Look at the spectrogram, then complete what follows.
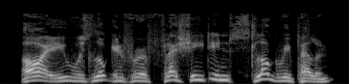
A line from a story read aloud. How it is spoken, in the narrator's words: growled Hagrid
